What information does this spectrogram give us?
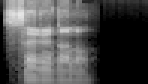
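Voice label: question short, voice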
